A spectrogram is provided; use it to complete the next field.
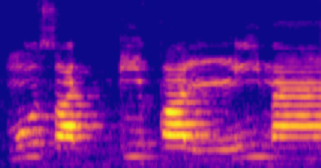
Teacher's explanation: Ada nunnya kan musdiqon. Tapi karena disambut oleh lam maka bunyi nunnya hilang langsung masuk ke bunyi lam. Jadi bacaan yang benar adalah musoddiqon lima.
